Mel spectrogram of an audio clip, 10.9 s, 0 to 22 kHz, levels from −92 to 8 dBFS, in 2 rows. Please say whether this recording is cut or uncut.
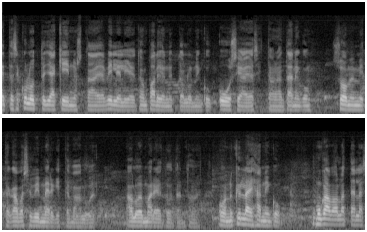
uncut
